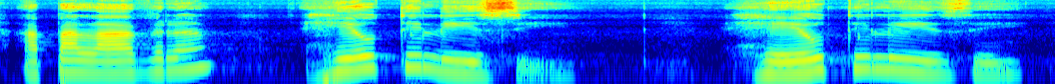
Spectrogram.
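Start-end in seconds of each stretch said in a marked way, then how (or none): 1.5-5.1 reutilize slowly, leaning on LI; stress on LI. Shown as a demonstration. Teacher asks pupils for the tonic syllable, slowly stressing LI in reutilize. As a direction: stretch "reutilize" out and stress LI each time. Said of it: "O li".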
